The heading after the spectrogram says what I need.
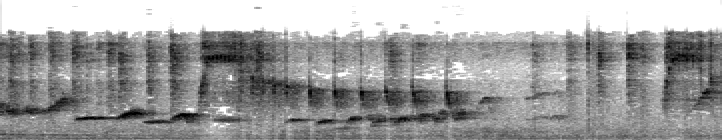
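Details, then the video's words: A White-shouldered Triller, played nonstop day and night as a master song for hand-fed young birds, sings a busy run of bright whistled notes and quick rising trills, with a few thin high chirps. White-shouldered Triller. "kapas tembak gacor nonstop"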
